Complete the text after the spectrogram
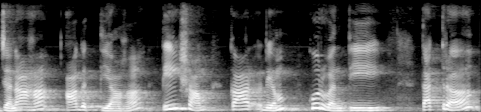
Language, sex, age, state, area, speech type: Sanskrit, female, 30-45, Tripura, urban, spontaneous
